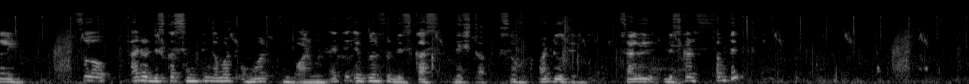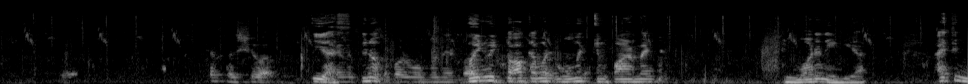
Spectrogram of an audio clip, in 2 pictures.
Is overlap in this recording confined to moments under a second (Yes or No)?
No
